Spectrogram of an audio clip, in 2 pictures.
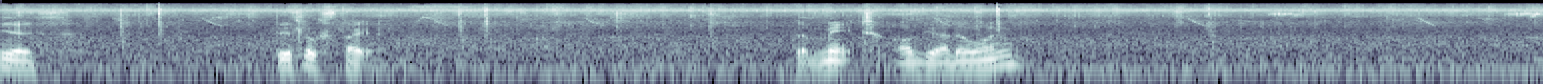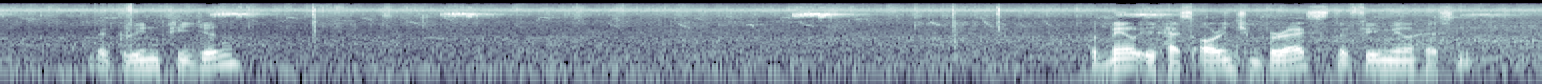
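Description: Leaves rustle softly in a light breeze.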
